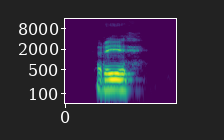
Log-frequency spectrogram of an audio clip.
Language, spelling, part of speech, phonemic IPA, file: Moroccan Arabic, ريح, noun, /riːħ/, LL-Q56426 (ary)-ريح.wav
- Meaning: wind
